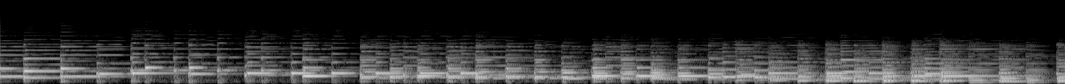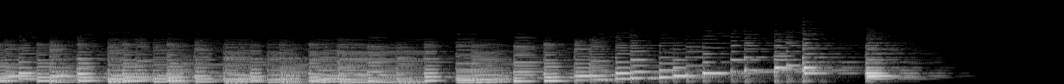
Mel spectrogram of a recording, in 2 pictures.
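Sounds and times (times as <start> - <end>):
piano: 0.0 - 20.3.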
